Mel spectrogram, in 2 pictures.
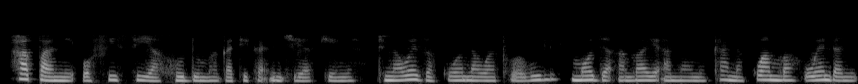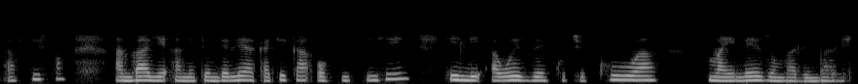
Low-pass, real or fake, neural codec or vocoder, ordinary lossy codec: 7.2 kHz; fake; codec, 16 kHz, 0.7 kbps, FocalCodec; AAC, 16 kbps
